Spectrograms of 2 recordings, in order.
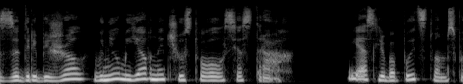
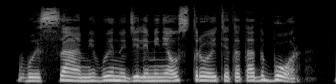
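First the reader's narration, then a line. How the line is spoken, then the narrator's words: Irritated growl. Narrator (Russian): еще больше раздражаясь, прорычал Миралан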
